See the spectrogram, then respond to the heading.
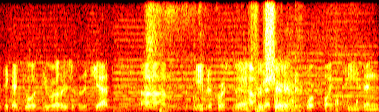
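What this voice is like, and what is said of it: Canadian accent. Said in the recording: “offer subtitles for this Canadian ... accent?”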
